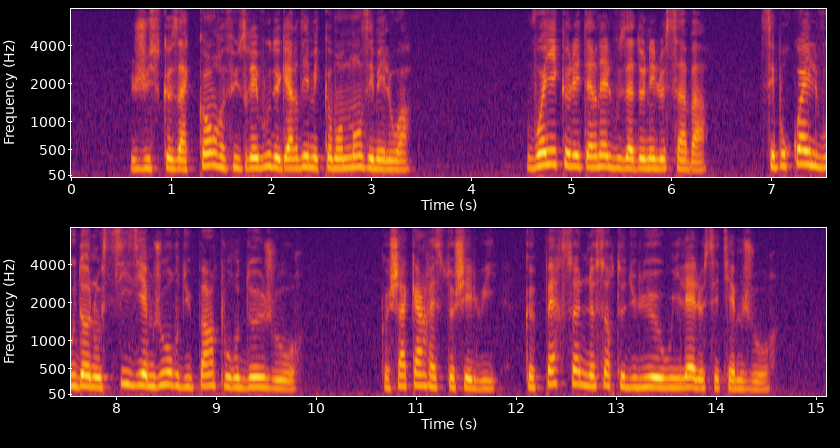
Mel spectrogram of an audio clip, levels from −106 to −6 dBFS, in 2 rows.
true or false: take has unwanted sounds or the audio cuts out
false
